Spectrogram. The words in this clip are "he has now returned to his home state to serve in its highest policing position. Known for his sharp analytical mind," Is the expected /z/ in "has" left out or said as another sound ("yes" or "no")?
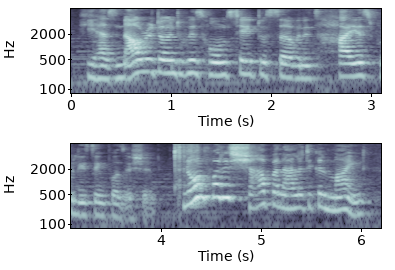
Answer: no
